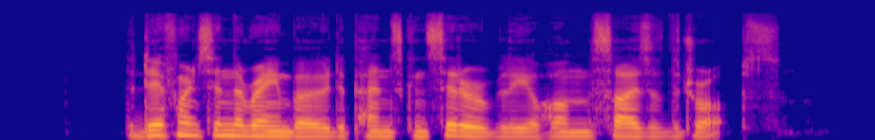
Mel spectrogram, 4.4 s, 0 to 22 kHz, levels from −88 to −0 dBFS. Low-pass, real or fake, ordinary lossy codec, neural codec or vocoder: 14.4 kHz; real; none; none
